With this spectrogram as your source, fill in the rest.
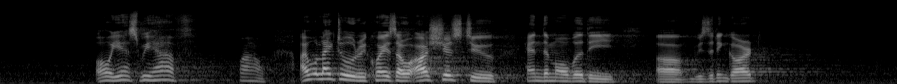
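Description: A young man speaks calmly into a microphone in an echoing hall.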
